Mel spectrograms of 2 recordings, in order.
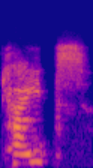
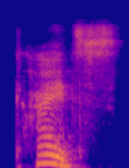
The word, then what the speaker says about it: Keitz: The last name's pronounced Keitz, like the things that fly in the sky. Keitz.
